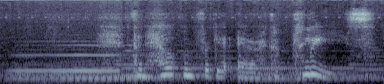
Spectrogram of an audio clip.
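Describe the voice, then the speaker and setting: A woman's voice: fairly high pitch, expressive, slow pace, over loud music. An actress playing a guarded, earnest young woman in a gothic soap drama, speaking plainly. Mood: wistful, pleading. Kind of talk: 1960s-70s gothic TV soap acting.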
